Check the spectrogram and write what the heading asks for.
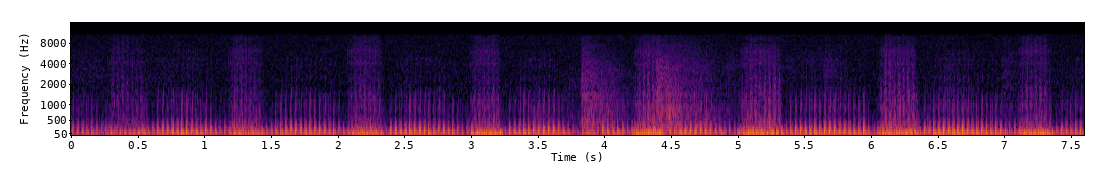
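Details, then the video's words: Domestic cat purring steadily, a deep rumbling drone that swells and fades with each breath, roughly one breath cycle per second, no other sounds "Soothing Cat Purr Sound Effect"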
